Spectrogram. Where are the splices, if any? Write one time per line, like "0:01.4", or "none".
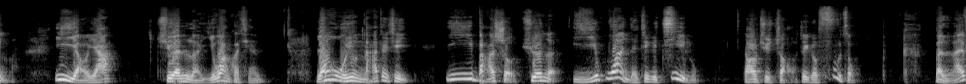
none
